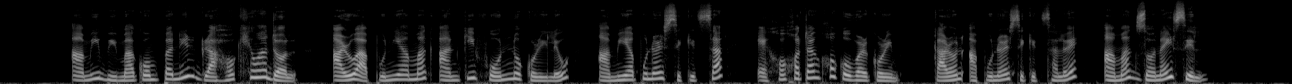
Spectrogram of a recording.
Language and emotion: Assamese, surprised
